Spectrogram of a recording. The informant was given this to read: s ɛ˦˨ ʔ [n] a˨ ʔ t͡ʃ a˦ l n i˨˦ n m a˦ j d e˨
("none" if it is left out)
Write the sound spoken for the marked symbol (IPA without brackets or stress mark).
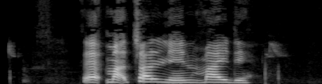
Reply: m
